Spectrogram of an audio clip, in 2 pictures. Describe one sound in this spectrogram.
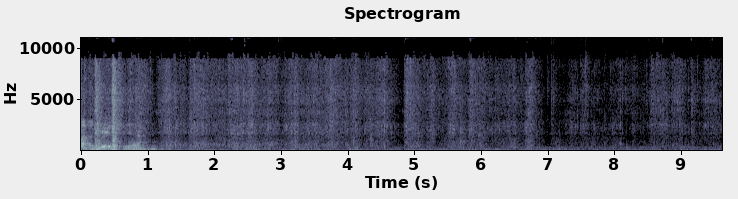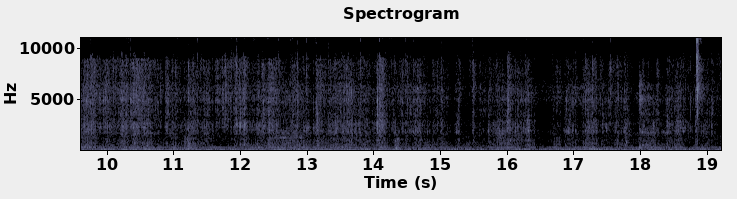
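A knife slices through meat with soft scraping strokes.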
